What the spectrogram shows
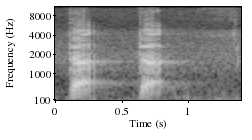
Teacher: belakang gigi depan lidahnya, kita taruh di situ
